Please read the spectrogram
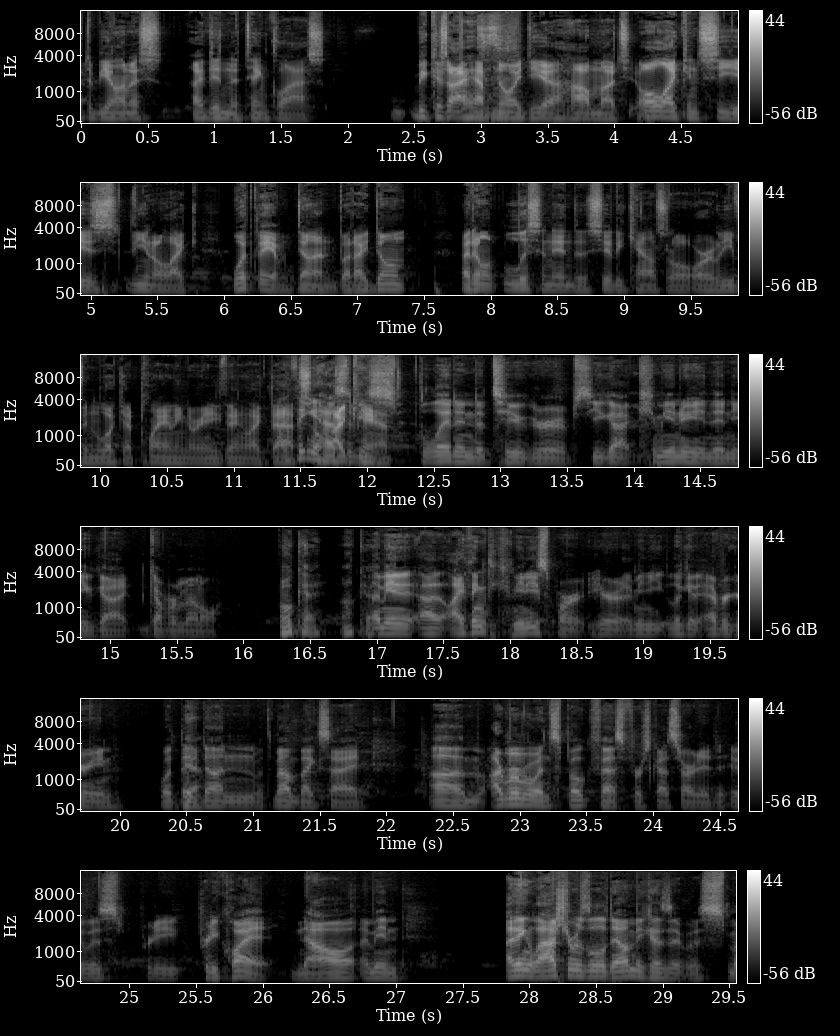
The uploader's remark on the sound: Live at Badass Backyard Brewing in Spokane Valley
